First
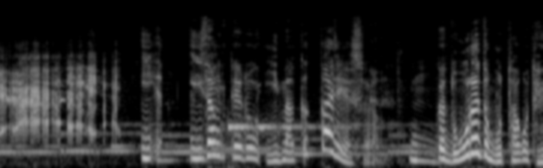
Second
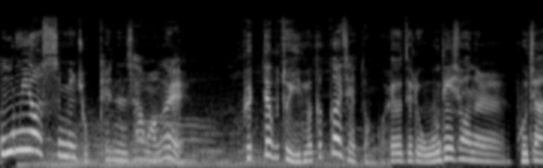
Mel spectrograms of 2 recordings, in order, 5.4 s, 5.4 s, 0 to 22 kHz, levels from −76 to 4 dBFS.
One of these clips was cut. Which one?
second; 1 cut; at 3.9 s

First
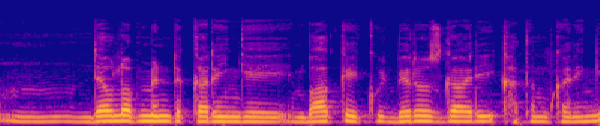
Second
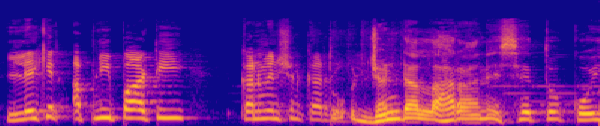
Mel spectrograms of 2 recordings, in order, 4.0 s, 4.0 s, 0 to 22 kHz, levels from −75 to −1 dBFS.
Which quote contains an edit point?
second; 1 cut; at 2.0 s

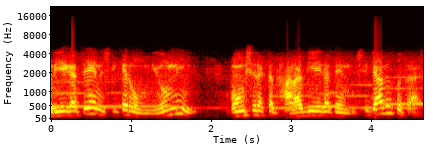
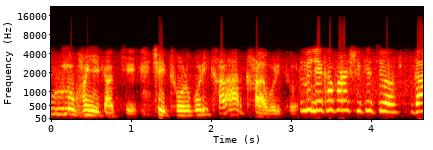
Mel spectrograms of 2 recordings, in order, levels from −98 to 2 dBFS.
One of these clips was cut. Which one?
second; 1 cut; at 2.9 s

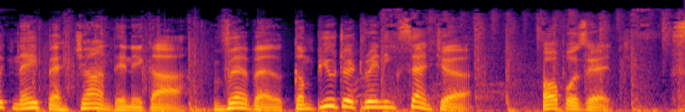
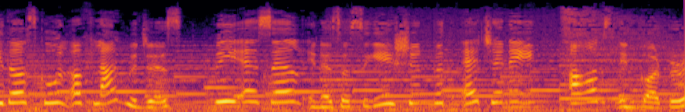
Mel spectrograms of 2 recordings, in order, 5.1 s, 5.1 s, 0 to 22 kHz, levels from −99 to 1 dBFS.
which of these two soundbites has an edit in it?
first; 1 cut; at 1.5 s

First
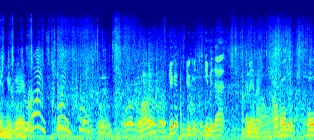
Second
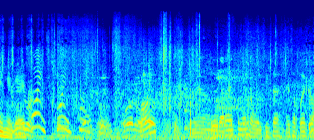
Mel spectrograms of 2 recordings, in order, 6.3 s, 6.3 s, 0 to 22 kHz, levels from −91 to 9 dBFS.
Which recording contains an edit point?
second; 1 cut; at 3.2 s

